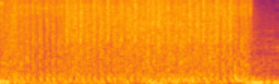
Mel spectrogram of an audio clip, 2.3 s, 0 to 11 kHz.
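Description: A dense, continuous crackle of rifle fire, a volley loosed on command at close range of 30 to 40 meters, rolls without a break for about two seconds and then cuts off abruptly into silence.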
